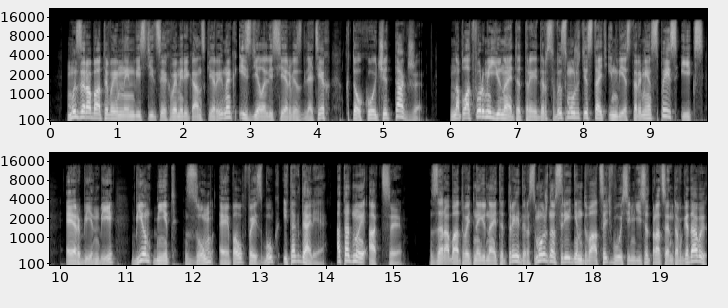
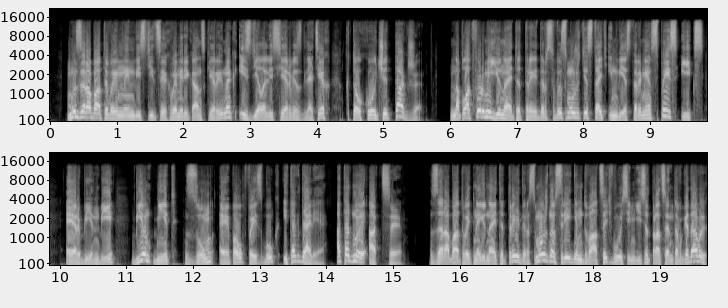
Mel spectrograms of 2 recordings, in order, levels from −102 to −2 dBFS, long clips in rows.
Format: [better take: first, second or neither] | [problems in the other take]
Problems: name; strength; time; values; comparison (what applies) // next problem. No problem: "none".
first | distortion; slight; 5% of the sound clipped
